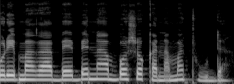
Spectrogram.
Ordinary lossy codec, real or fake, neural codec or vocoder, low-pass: none; real; none; none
